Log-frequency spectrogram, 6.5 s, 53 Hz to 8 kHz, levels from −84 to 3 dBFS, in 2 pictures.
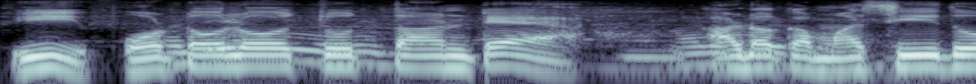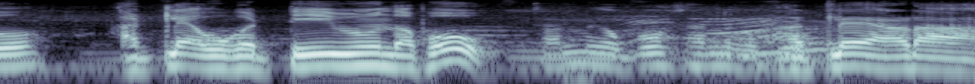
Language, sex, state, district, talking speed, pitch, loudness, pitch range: Telugu, male, Andhra Pradesh, Sri Satya Sai, 140 wpm, 150 Hz, -14 LUFS, 140-160 Hz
